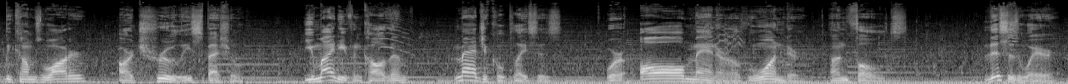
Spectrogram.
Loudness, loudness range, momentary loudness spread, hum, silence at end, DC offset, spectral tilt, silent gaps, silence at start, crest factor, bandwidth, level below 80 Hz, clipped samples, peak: -16 LUFS; 2 LU; 12 LU; none; 0 s; under 0.1%; -5 dB/octave; none; 0 s; 14 dB; over 20 kHz; -28 dBFS; under 0.1%; 0 dBFS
